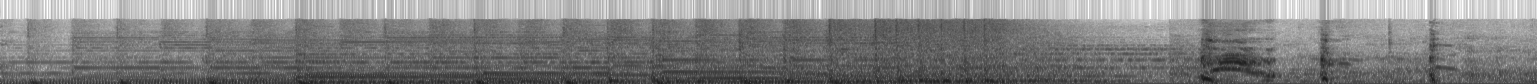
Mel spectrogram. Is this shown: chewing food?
no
